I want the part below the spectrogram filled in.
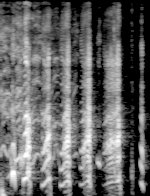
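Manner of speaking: high, loud burst of laughter; real laughing fit. Real, not acted. Storyteller losing it at his own goodbye, loud high laughter. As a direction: crack up helplessly.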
